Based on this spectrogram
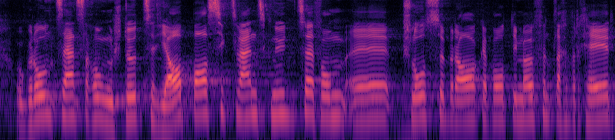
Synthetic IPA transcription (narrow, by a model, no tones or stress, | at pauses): ʊɡ̥ɾʊntsæt͡sləχʊŋəɾʃtʏt͡sədiɑːpɑsik̚t͡sʋænt͡sknynt͡sæfɔmɛpʃlʊsʏbəɾɑːɡ̥ebɔt̪ɪmœfənt̪ləχəfəɾχeːɾ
